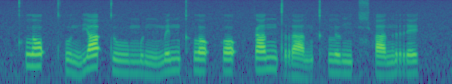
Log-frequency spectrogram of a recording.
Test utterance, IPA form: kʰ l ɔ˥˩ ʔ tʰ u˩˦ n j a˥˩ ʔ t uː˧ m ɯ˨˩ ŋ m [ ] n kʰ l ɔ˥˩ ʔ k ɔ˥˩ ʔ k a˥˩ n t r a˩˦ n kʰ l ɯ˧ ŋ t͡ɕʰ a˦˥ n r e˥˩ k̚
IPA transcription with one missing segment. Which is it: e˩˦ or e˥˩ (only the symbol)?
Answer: e˥˩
